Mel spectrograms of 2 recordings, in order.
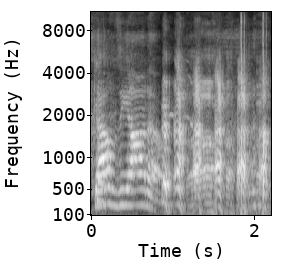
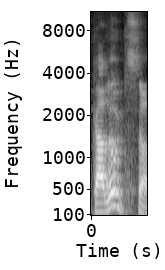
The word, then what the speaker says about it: Galluzzo: Galziano. Is that it? No? Perfect. No, how do you say it? Galluzzo.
